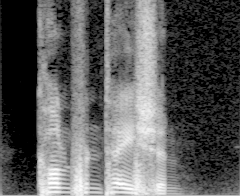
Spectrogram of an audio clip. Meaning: 1. The act of confronting or challenging another, especially face to face 2. A conflict between armed forces
- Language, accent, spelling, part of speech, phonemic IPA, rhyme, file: English, UK, confrontation, noun, /ˌkɒn.fɹənˈteɪ.ʃən/, -eɪʃən, En-uk-confrontation.ogg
